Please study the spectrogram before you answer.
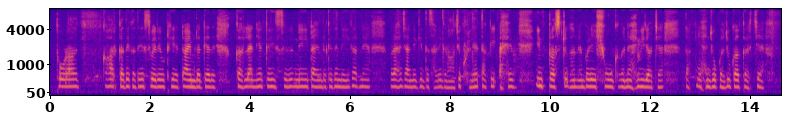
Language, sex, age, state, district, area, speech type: Dogri, female, 18-30, Jammu and Kashmir, Samba, rural, spontaneous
